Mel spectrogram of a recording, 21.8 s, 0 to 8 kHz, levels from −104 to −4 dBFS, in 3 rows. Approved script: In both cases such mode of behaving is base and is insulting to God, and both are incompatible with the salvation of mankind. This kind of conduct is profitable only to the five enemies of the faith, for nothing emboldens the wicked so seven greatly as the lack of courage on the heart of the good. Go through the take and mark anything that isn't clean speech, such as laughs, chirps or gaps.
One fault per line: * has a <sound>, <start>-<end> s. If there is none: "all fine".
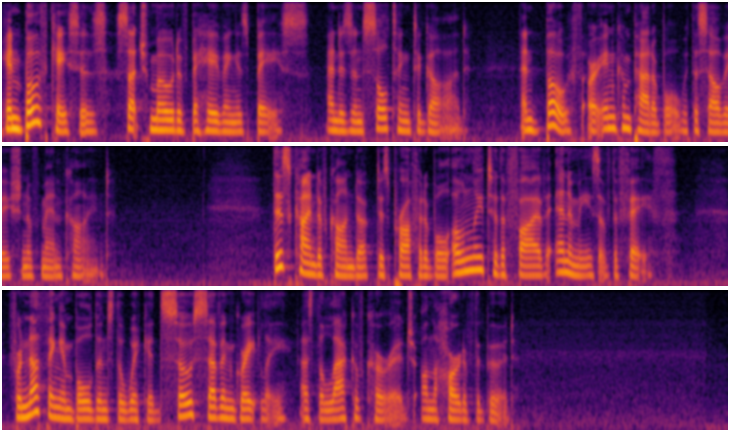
all fine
